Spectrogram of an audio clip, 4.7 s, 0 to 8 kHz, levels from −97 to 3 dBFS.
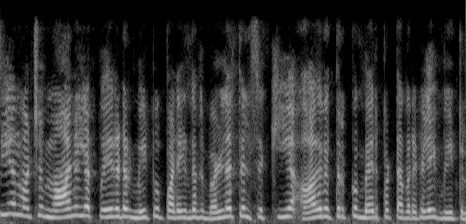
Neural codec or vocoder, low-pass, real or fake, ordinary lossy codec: codec, 16 kHz, 4 kbps, FreqCodec, smaller model; 7.2 kHz; fake; none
